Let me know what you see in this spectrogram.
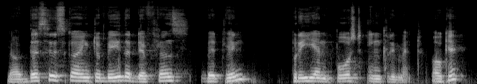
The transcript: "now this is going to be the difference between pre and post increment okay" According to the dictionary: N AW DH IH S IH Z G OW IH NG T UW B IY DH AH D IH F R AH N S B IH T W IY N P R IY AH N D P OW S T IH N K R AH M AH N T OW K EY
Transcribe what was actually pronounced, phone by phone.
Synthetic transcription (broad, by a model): N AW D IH S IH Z G OW IH NG T UW B IY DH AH D IH F R AH N S B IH T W IY N P R IY AH N D P OW S T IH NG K R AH M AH N T OW K EY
